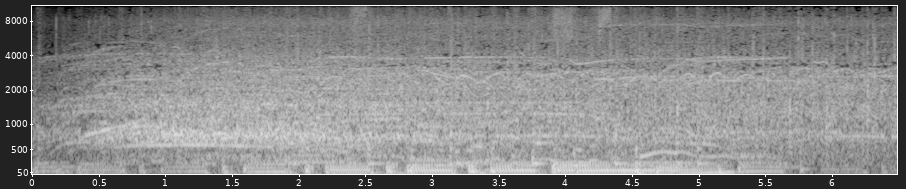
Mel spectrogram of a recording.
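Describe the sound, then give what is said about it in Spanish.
An audience breaks into sustained applause for all women at the close of March, women's month, on the programme Generación X: a dense wash of clapping that swells quickly and holds steady for several seconds, with faint murmured voices mixed underneath. “Y para todas ellas, en este cierre de mes de las mujeres, el mes de marzo, que Generación X destinó a todas las mujeres, creo que se merecen un fuerte, fuerte aplauso, público conocedor.”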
